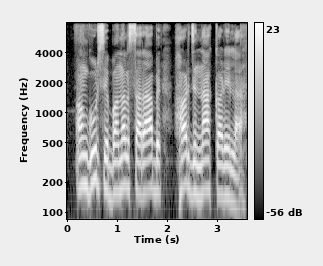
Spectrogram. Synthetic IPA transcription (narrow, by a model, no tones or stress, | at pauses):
əŋɡuɾsẽbənəlsəɾab | həɾd͡ʒnakəɾela̰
